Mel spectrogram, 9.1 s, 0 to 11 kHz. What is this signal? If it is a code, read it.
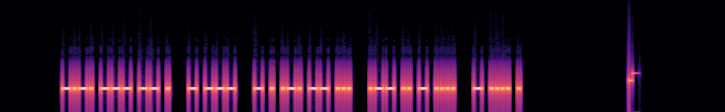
Morse code, heard as a keyed tone, about 34 wpm, 700 Hz. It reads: COME TO TERMS WITH THE
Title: Sets of 5 Words Encore2 35wpm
